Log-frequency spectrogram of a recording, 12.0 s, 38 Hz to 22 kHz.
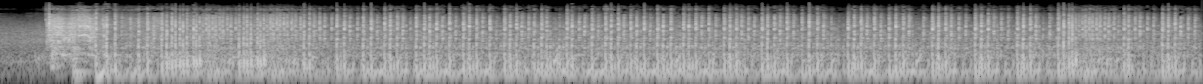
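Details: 22-year-old Harley after fitting a new battery, as the old one wasn't delivering enough cranking amps and caused spark problems; cranks briefly, catches at once, settles into a steady, even lumpy idle with no misses: normal start and idle.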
